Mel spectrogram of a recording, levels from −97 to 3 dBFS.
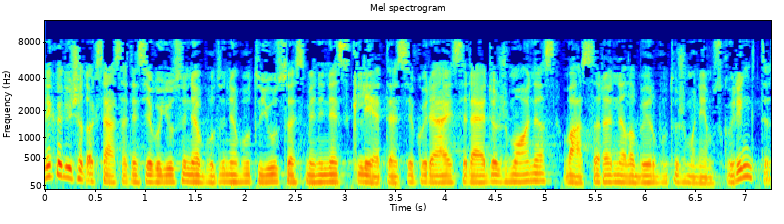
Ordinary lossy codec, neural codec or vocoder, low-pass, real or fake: MP3, 32 kbps; none; 9.9 kHz; real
